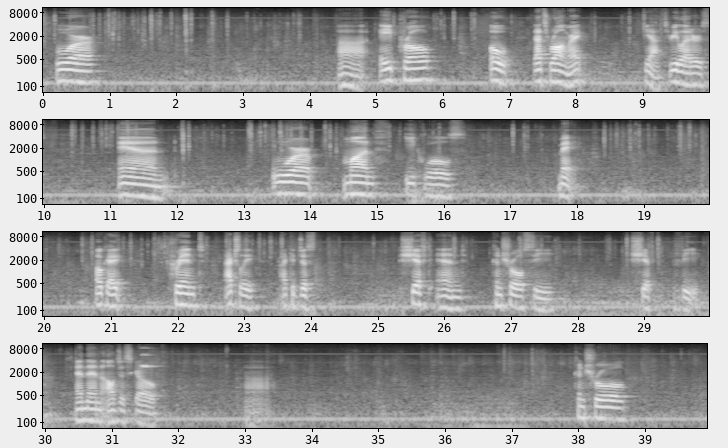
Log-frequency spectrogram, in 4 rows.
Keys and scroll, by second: 0.0-3.7 typing, 5.3-6.5 typing, 7.0 Left, 7.6 Left, 7.7-9.1 Left, 9.1 Delete, 9.2 Delete, 9.7 End, 10.5-23.3 typing, 24.1 Up, 24.3 Up, 25.6 shift+End, 27.0 ctrl+c, 27.7 Down, 27.9 Down, 28.9-31.6 typing.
